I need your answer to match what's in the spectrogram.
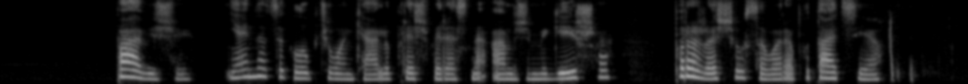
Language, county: Lithuanian, Vilnius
